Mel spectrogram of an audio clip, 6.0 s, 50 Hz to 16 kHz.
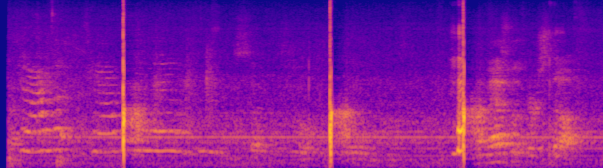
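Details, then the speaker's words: A small child giggling while he hiccups, recorded January 2009: three sharp, sudden hiccups break through soft giggling and babble, about two seconds apart; hiccups. "He's got the hiccups. Has he got the hiccups and he's trying to laugh?"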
